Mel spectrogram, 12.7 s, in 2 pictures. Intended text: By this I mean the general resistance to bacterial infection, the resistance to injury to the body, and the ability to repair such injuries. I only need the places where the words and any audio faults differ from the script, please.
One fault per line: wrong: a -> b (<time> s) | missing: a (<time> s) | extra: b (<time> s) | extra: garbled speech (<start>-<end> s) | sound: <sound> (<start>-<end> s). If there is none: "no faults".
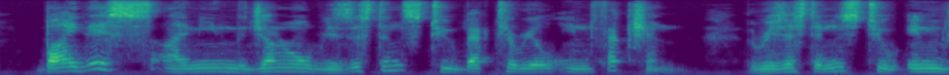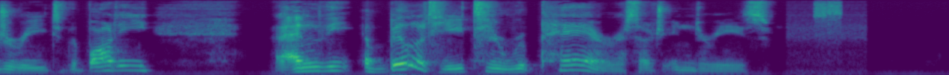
sound: laugh (11.8-11.9 s)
